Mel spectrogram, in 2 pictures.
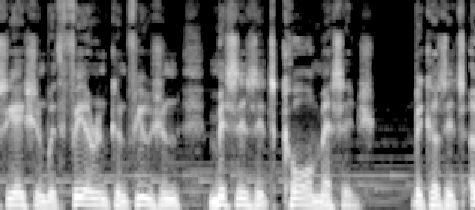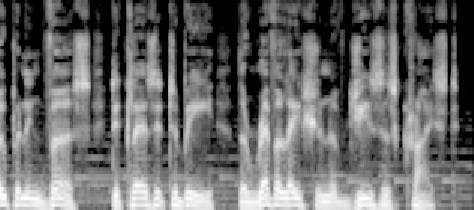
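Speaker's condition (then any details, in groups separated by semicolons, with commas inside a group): No condition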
